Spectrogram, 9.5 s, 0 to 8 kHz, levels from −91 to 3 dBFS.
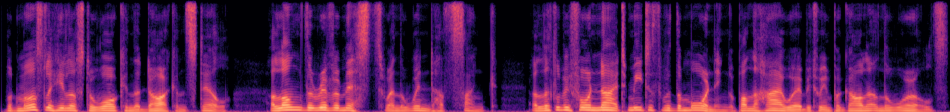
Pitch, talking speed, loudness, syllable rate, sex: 135 Hz, 225 wpm, -19 LUFS, 5.8 syllables/s, male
